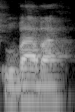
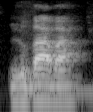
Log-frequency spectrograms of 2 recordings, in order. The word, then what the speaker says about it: Rubaba: And even with that in pronouncing it these letters change from R to L. Example is Rubaba. We change it into Lubaba.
